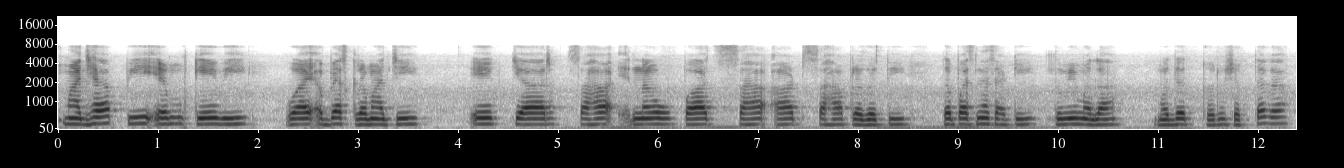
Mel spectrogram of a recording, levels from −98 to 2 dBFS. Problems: background sounds at intervals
